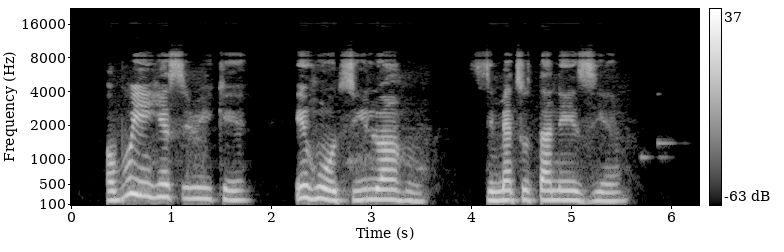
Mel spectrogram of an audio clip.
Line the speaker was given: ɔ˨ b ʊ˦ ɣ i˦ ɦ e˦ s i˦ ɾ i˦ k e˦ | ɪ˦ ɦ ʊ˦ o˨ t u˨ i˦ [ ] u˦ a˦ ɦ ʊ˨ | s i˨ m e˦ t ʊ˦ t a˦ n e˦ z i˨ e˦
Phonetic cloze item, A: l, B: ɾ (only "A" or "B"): A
